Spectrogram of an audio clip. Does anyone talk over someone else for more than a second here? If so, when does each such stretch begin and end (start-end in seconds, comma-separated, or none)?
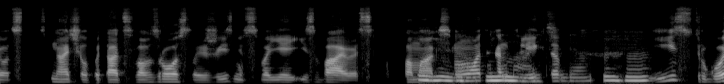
4.2-5.6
